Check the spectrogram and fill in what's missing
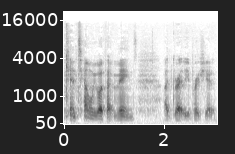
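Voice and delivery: ordinary delivery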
